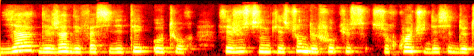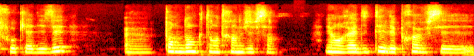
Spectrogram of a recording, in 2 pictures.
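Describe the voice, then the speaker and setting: At a moderate pace, a woman of medium pitch talks in a somewhat breathy voice with a dark, mellow tone and monotone, flat intonation. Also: quiet background. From France. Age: 30s. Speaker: life coach. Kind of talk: interview.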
